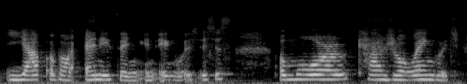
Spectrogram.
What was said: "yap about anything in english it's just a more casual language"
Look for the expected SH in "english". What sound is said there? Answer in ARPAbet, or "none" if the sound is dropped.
SH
